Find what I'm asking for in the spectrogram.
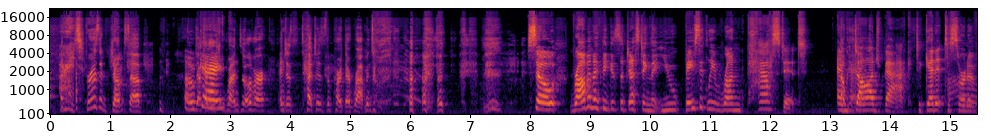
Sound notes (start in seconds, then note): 5.3 laughs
